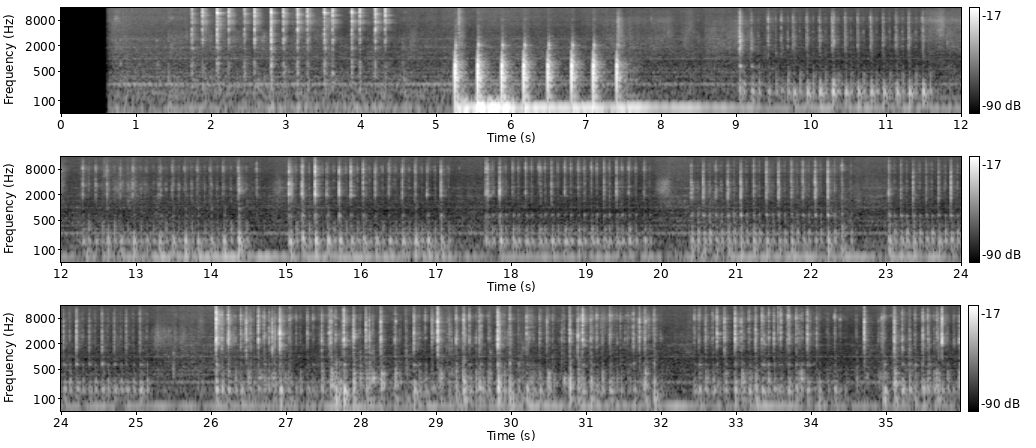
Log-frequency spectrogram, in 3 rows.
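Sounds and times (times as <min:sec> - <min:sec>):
mechanical keyboard typing: 0:26.2 - 0:35.9.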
